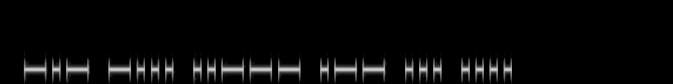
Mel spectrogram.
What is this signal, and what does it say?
Morse code, heard as a keyed tone, about 17 wpm, 700 Hz. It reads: KB2WSH
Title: USA Callsign DE Callsign 17wpm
